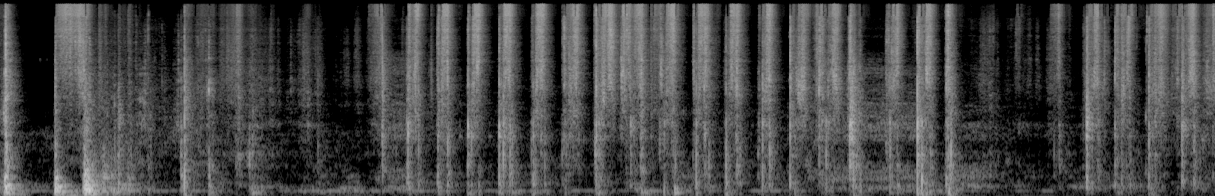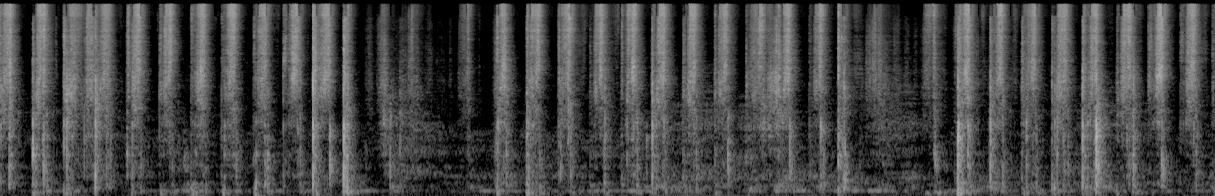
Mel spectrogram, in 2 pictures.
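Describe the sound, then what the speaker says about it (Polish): A deck of tarot cards is shuffled by hand in long runs of rapid riffling flutters, broken by short pauses, close up with no talking. "Przygotowuję karty dla wodników."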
